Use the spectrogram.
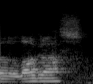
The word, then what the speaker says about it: logos: with God, and the logos was God, but not the logos. There's a Bible software called Logos, even though the company pronounces it Logos. They're wrong. They're wrong about their own name.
